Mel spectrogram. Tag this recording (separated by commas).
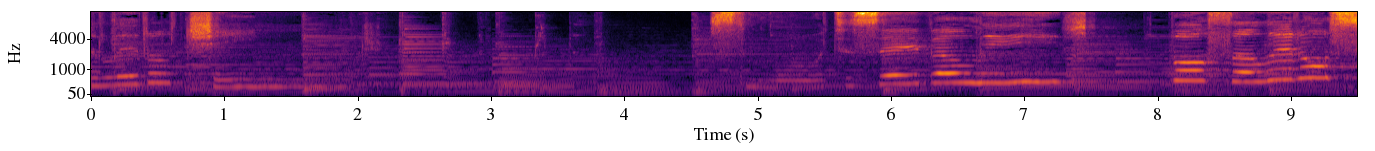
child singing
